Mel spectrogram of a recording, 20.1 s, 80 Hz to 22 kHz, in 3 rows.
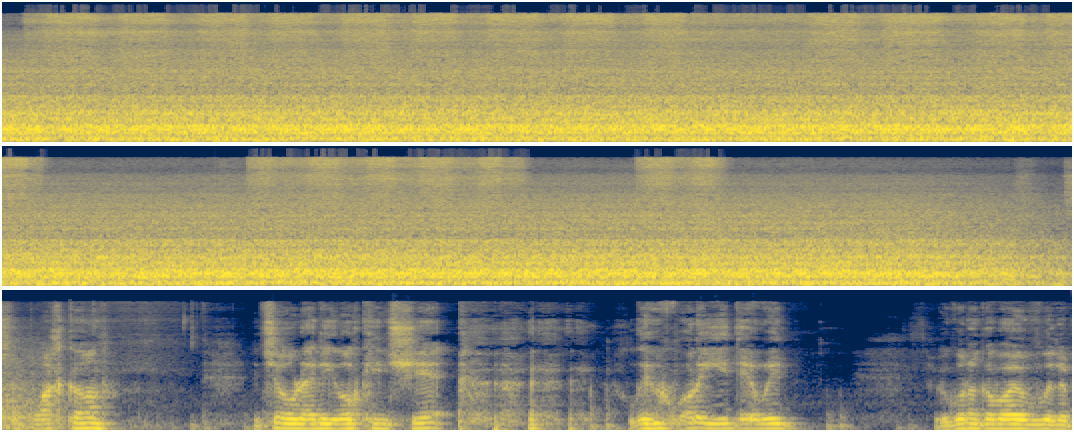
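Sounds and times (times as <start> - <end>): airbrush spray hissing: 0.0 - 7.1, 7.9 - 11.9
compressor humming: 0.0 - 13.8.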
